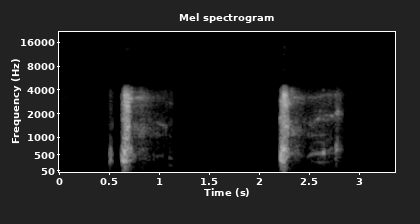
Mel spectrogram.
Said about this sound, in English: Excuse me, I need to cough some more.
